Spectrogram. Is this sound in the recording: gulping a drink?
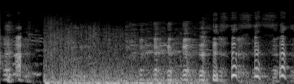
no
